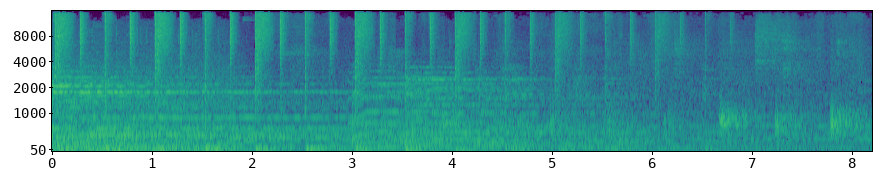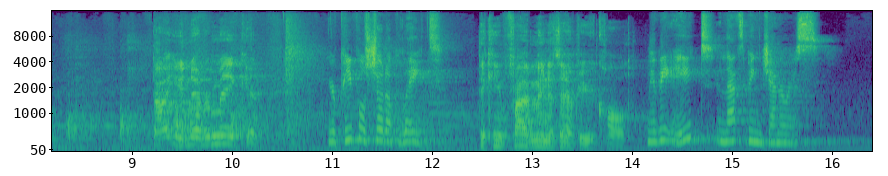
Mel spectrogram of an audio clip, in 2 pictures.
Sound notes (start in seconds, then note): 0.1 dramatic music continues; 5.7 footsteps approaching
